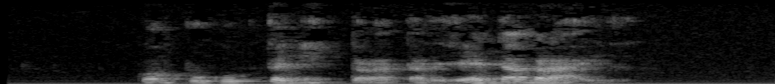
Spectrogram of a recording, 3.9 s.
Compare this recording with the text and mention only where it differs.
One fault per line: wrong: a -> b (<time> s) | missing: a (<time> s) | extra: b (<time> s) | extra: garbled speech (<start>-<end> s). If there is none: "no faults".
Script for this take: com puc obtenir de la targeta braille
no faults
